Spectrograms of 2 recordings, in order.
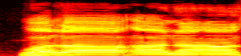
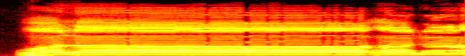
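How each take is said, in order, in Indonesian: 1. Vokal pada 'wala' dibaca pendek. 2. Vokal pada 'wala' dibaca lima ketukan. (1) "bukan bukan wala ana, salah" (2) "dibaca lima ketukan lamanya"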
